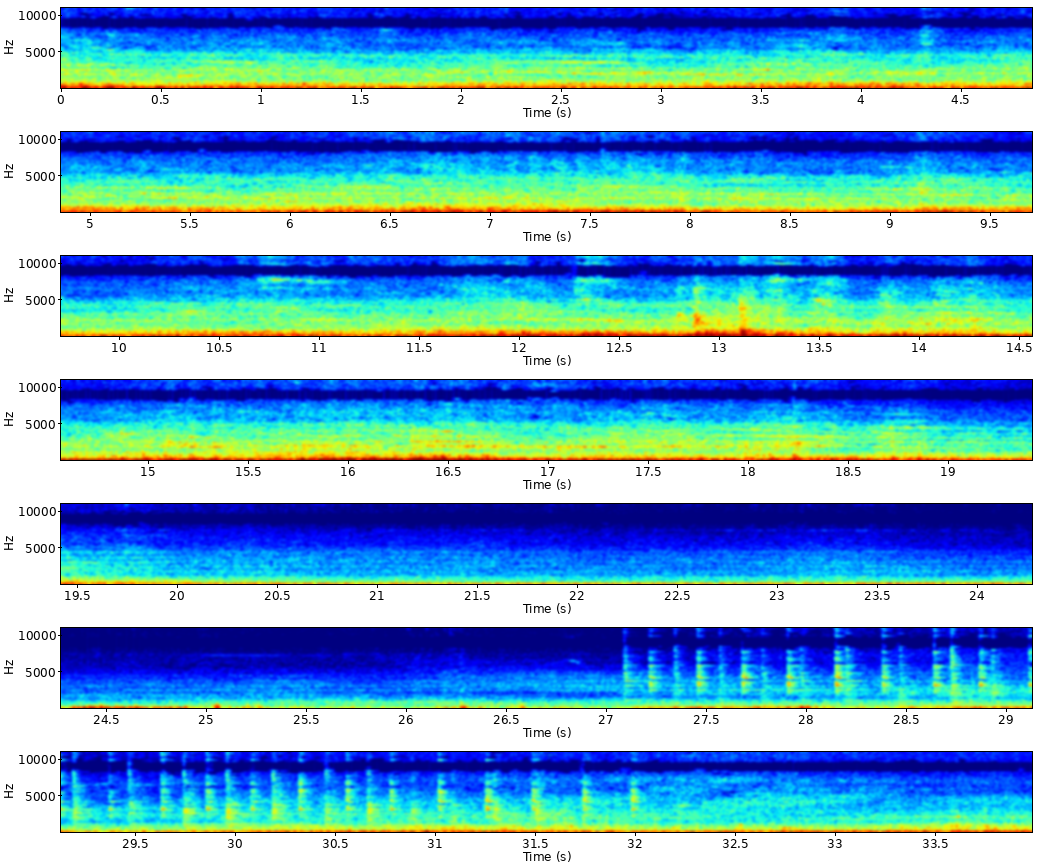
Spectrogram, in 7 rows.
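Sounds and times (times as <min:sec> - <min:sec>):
freight train wheels clattering: 0:00.0 - 0:19.1, 0:26.9 - 0:33.9.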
